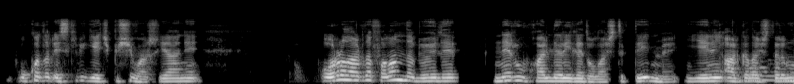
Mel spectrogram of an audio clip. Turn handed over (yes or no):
no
